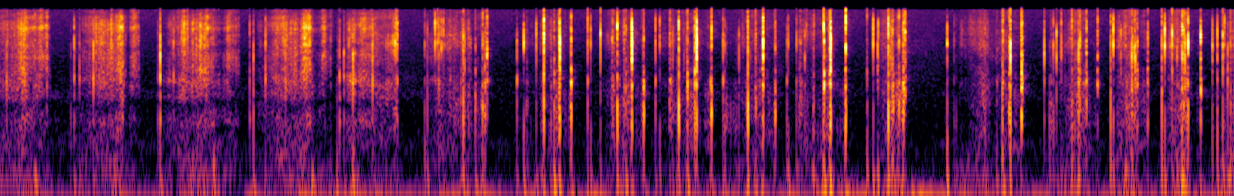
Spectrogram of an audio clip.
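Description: A wrapped item in an orange-print beeswax-coated fabric food wrap is turned in the hands while long nails scratch and crinkle the stiff waxed fabric. The sound is a dense, continuous stream of dry crackles, sharp clicks and tearing-like rasps over a low background rumble, growing slightly busier and louder toward the middle and end.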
